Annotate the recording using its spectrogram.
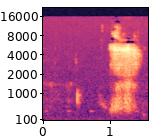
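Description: A woman slurps noodles close to a microphone.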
